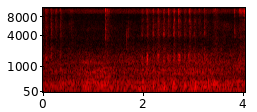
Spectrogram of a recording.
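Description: A coin scratching the latex coating off a paper lottery scratch-off ticket: quick, repeated rasping strokes.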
